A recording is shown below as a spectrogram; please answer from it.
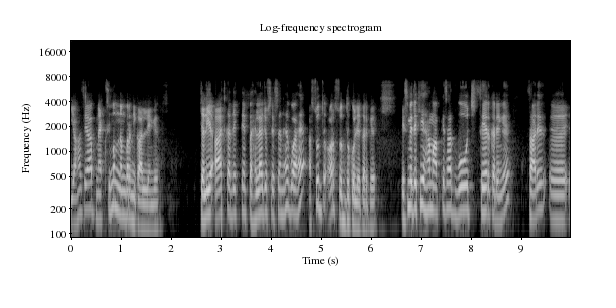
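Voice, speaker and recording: A man's voice: fairly high pitch, pushed and bright. A man teaching a recorded exam-prep lesson, explaining patiently and asking questions before answering them himself. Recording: dull lo-fi recording.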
